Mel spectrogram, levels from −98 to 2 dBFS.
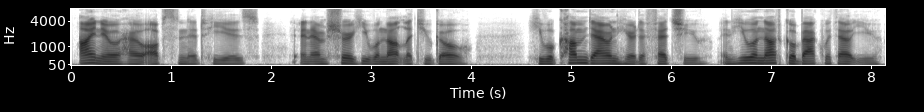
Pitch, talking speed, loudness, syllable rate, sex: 115 Hz, 230 wpm, -21 LUFS, 5.2 syllables/s, male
